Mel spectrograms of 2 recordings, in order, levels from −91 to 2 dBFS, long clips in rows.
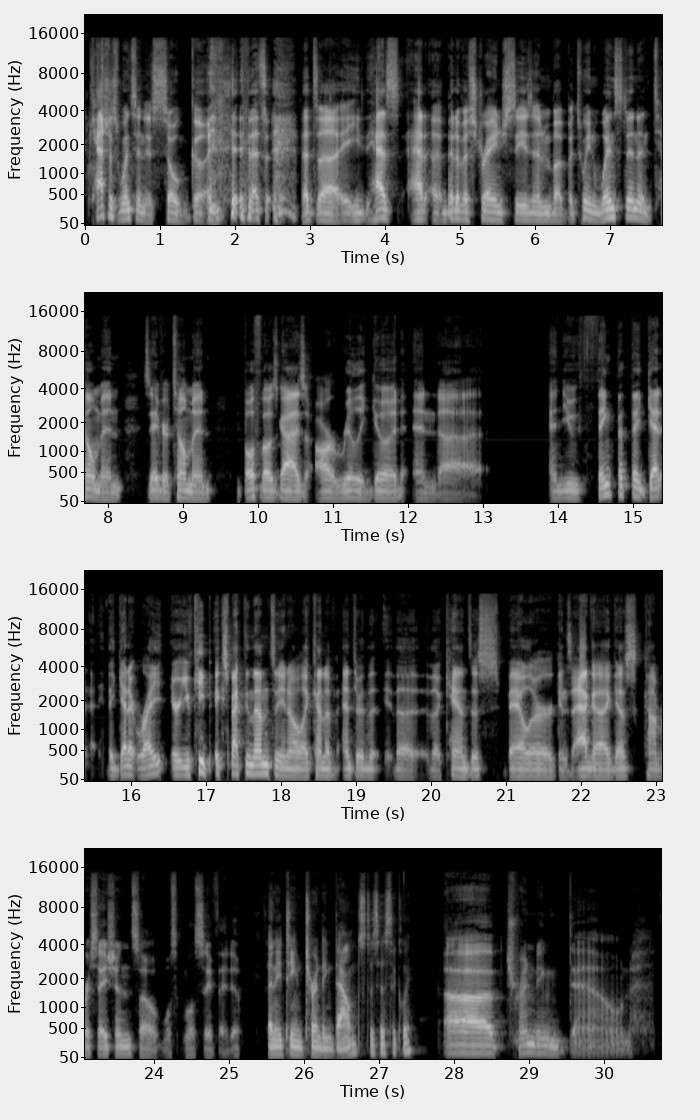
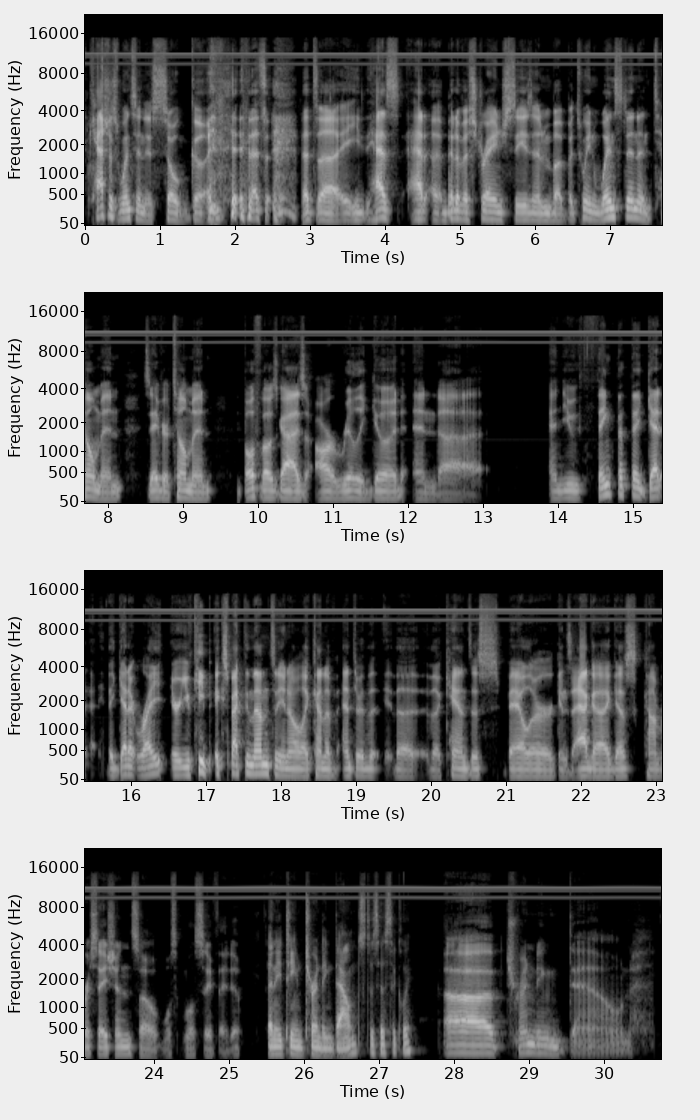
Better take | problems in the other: first | high-pitched whine; noticeable; throughout; 11 kHz, 15 dB below the speech

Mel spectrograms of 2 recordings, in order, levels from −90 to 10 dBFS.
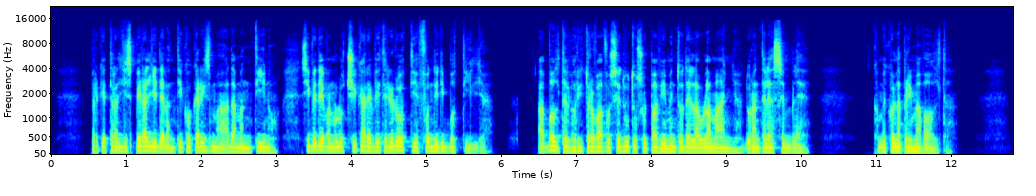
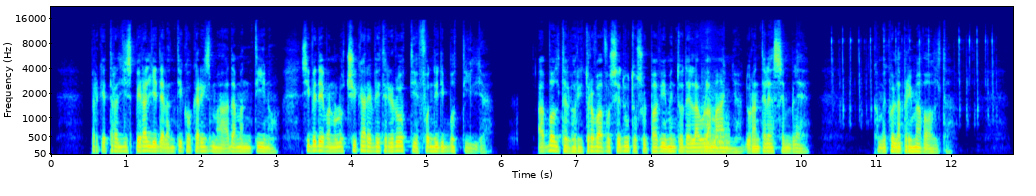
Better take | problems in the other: first | footsteps; noticeable; at 8.5 s; peak 5 dB below the speech // keyboard typing; faint; from 10 s on; peak 20 dB below the speech

